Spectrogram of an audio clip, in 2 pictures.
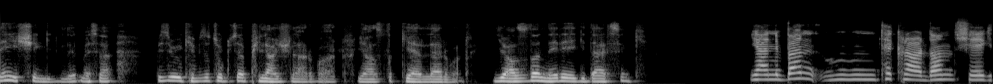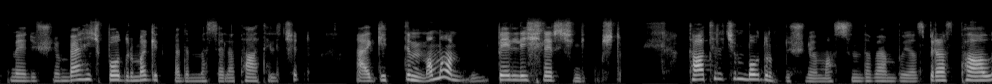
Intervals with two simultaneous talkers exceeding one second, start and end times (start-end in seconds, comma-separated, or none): none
